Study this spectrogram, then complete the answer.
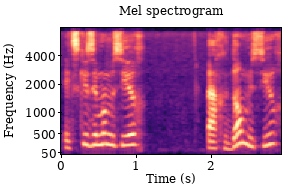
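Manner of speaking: high, loud French call with lifted ends; getting attention. Shown as a demonstration. Teacher demonstrates stopping a friend walking ahead, high loud call. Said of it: "you want them to stop".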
